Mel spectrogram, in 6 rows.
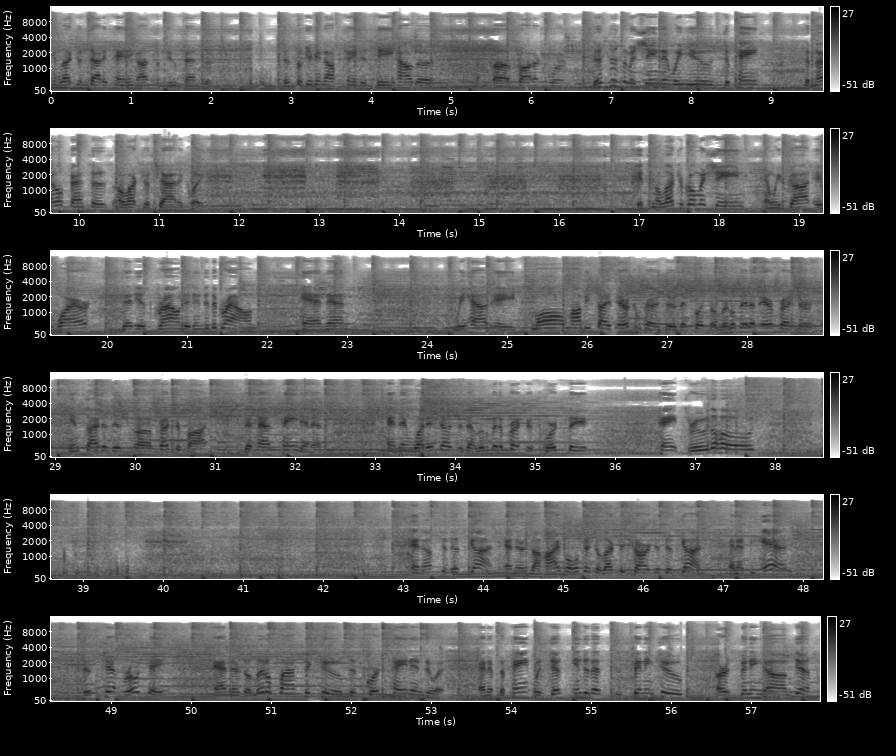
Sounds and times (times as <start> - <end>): Speech: 0.0 - 2.0, 2.9 - 8.8, 9.4 - 11.6, 16.9 - 23.1, 24.3 - 32.4, 33.2 - 35.7, 36.5 - 37.8, 43.1 - 47.9, 48.6 - 49.7, 50.3 - 57.8
Music: 0.0 - 57.8.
